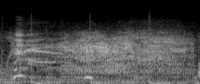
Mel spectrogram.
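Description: A brief laugh, then an aerosol can of shaving cream spraying foam in a steady hiss for about a second and a half.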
